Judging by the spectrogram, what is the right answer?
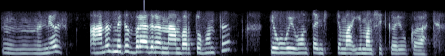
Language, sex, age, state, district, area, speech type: Kashmiri, female, 45-60, Jammu and Kashmir, Srinagar, urban, conversation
